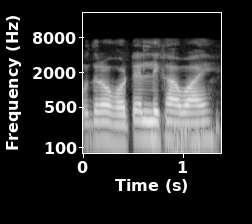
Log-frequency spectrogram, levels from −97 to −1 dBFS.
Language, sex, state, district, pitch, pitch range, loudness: Hindi, male, West Bengal, Alipurduar, 140 Hz, 135-140 Hz, -15 LUFS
